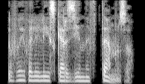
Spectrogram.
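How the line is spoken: Near whisper. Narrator (Russian): почти шепотом закончила женщина

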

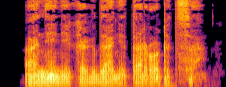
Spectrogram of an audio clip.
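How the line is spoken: Hoarse old man. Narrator (Russian): хрипло ответил старый Хрофт

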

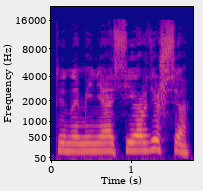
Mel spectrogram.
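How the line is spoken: Thin voice, close to tears. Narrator (Russian): сказал он тоненьким голоском, готовый в любой момент расплакаться

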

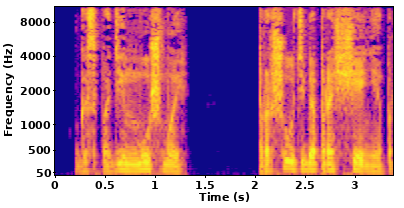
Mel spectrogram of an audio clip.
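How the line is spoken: Whisper. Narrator (Russian): прошептала она

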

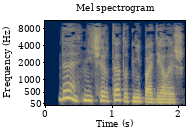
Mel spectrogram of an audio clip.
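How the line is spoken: Sighing. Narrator (Russian): вздохнула жена

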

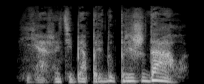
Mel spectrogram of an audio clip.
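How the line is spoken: Angry hiss. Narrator (Russian): зашипела Сьерра на Страйка

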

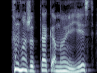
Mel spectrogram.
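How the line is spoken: Woman laughing again. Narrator (Russian): вновь засмеялась женщина

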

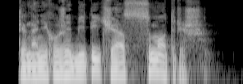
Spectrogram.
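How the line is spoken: Quiet remark. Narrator (Russian): негромко заметил Артур

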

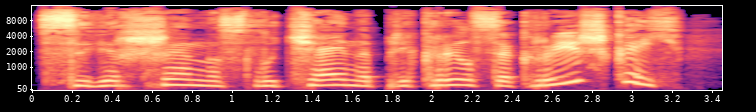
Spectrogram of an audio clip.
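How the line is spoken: Growling angrily. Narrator (Russian): с рычанием прозрела Илона

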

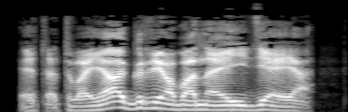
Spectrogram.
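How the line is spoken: Angry barking snap. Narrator (Russian): рявкнул Алекс на Эша

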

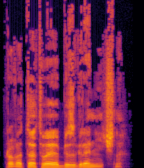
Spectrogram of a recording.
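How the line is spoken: Guilty sigh. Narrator (Russian): вздохнул Юпакша, виновато потупясь

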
